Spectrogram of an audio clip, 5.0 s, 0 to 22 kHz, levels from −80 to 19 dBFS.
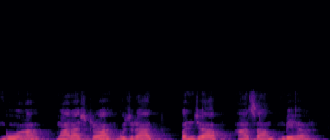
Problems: none marked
